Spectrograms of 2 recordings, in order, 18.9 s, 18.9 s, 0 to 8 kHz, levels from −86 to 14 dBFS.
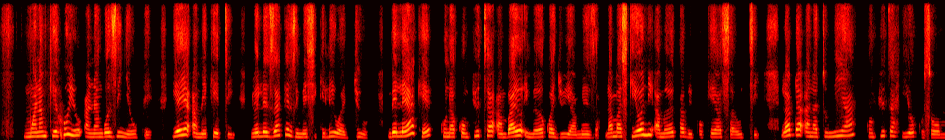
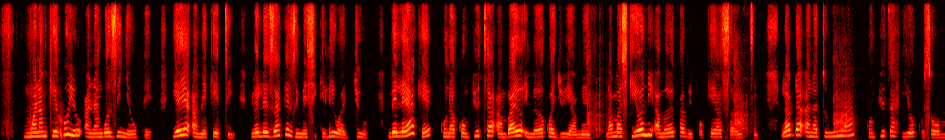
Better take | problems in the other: first | noise reduction (neural mask model RNNoise)

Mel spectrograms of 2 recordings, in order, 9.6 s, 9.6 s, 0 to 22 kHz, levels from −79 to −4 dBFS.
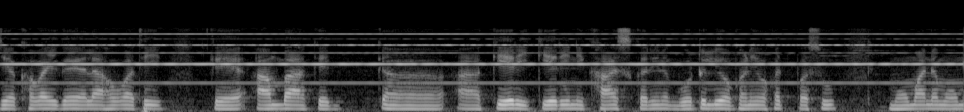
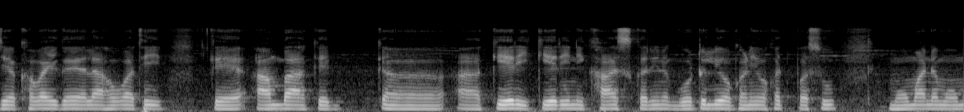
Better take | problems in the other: second | background sound (Organ); as loud as the speech

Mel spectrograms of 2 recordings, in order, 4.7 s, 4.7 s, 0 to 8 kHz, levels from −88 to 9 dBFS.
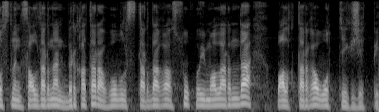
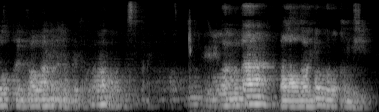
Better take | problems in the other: first | noise reduction (neural mask model DeepFilterNet 3)

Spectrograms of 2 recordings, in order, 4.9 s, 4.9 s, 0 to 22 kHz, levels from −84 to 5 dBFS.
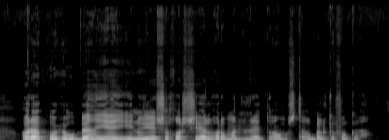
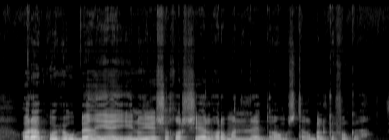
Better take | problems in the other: second | noise reduction (neural mask model DeepFilterNet 3)

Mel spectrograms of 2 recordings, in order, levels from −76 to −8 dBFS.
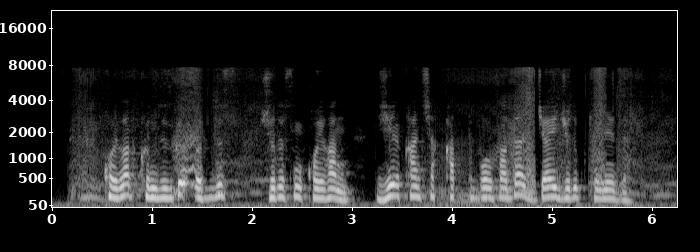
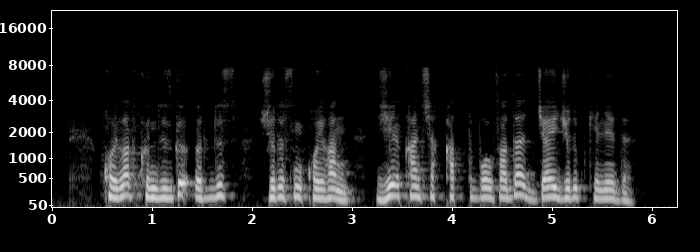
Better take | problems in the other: second | background sound (Zipper (clothing)); 13 dB below the speech

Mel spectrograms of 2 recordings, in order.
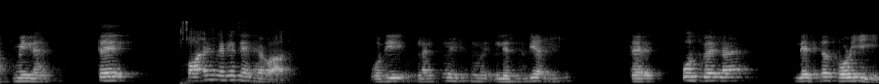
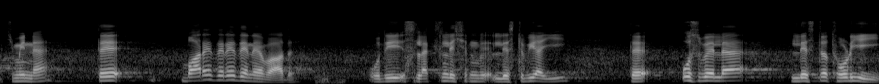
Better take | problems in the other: second | noise reduction (neural mask model DeepFilterNet 3)

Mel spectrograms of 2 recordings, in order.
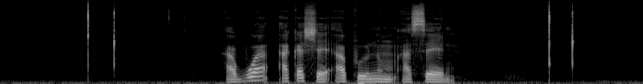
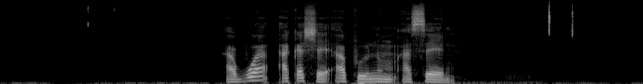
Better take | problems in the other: first | noise reduction (neural mask model Resemble Enhance denoiser)

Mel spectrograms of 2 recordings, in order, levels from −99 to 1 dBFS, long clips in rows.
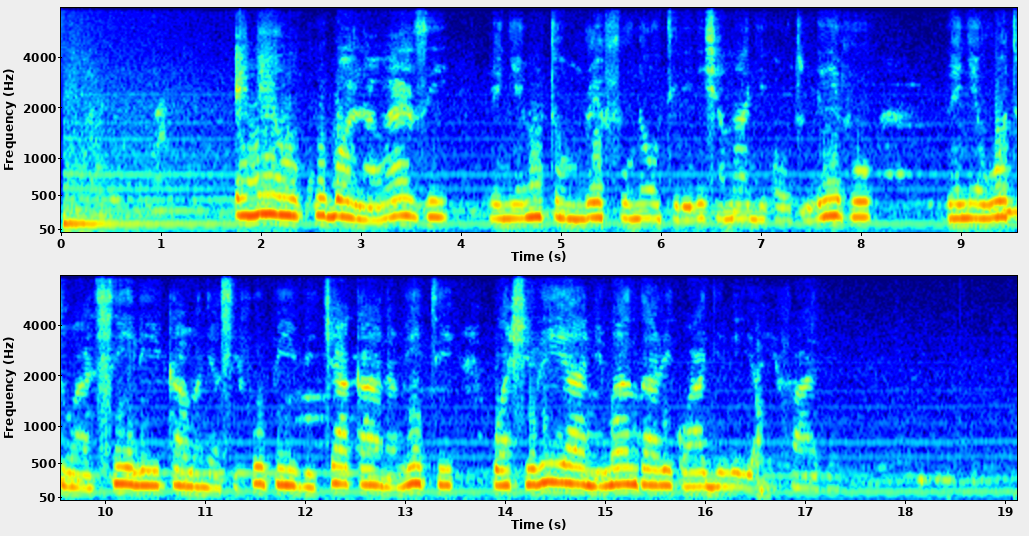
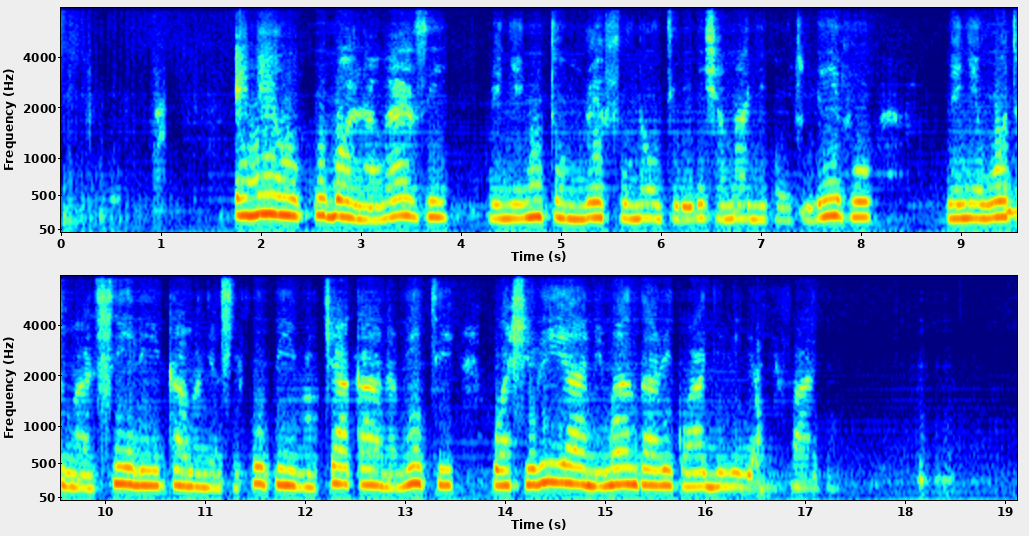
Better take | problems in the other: first | noise reduction (neural separator model SepFormer DNS4)

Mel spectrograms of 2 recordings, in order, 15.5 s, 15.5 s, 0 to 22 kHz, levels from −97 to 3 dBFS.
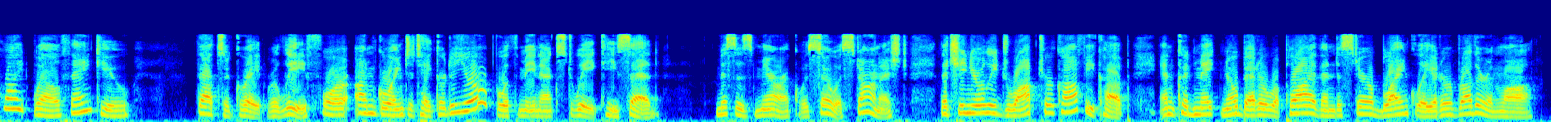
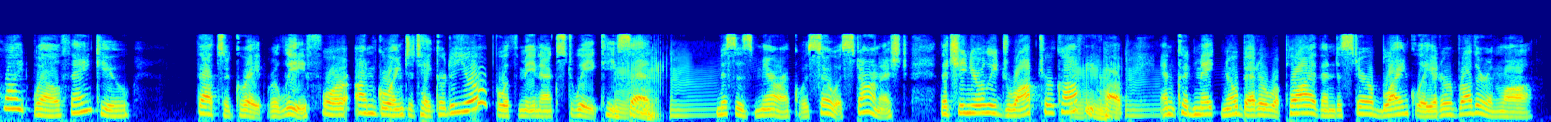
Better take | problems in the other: first | noise reduction (neural mask model RNNoise)

